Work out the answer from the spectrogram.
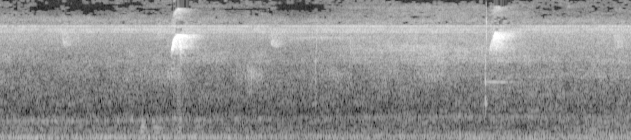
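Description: Two short, high bird chirps, one about two seconds in and another about five seconds in, over a steady low background rumble.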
